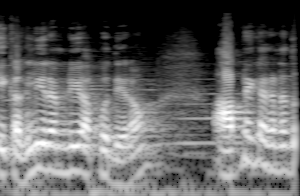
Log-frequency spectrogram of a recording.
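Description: A man's voice speaking over soft background music.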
